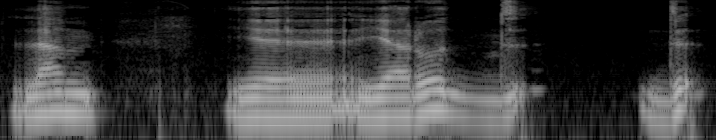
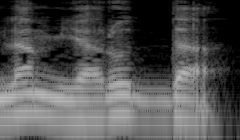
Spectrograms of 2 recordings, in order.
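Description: First: The two d sounds stay separate, with no vowel. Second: The two d sounds merge, ending in an a vowel. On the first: The speaker calls it wrong. "دو تا دال حرف همجنس هر دو ساکنن. خب نمیشه" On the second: The speaker calls it right. "ادغام بکنیم و آخرش رو فتحه بدیم"

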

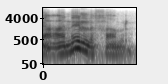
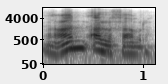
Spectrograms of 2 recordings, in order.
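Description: First: An 'i' vowel links the two words. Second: The words are said without a linking vowel. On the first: The speaker calls it right. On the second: The speaker calls it wrong.

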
